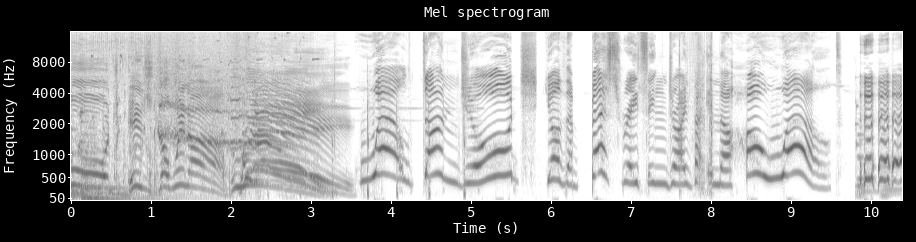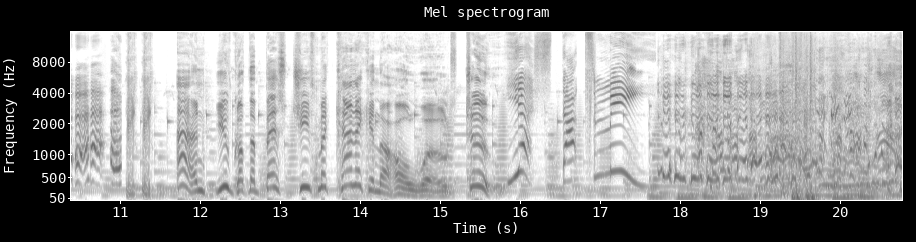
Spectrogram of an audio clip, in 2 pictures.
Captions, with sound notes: George is the winner! Hooray! Well done, George! You're the best racing driver in the whole world. (LAUGHS AND SNORTS) And you've got the best Chief Mechanic in the whole world, too. -Yes. That's me! -(ALL LAUGHING)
